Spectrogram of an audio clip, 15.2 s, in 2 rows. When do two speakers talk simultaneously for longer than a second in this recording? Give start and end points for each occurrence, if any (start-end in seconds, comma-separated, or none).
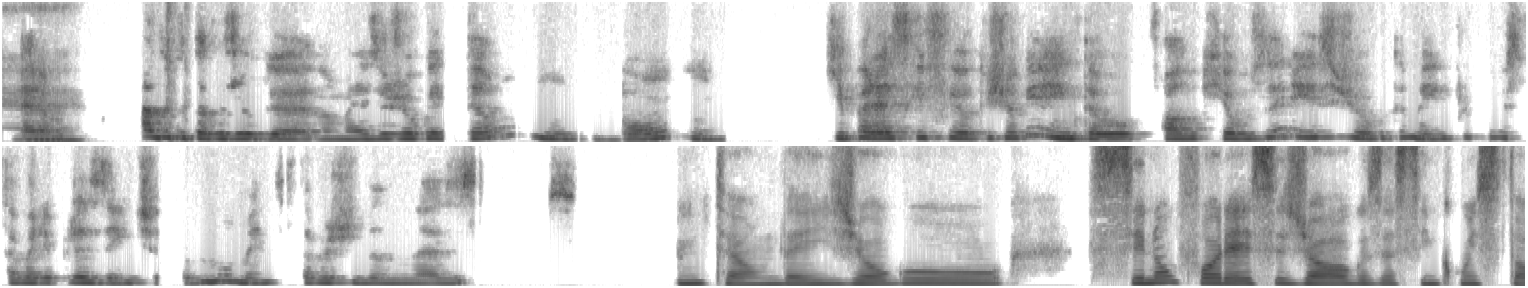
none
